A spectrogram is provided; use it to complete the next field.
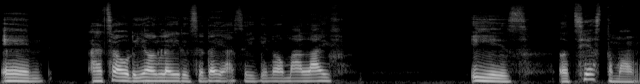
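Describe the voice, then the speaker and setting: Fairly even intonation at a fairly slow pace, broken by long, frequent pauses. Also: woman, very deep, low pitch for a woman. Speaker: devotional podcaster. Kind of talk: devotional talk. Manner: casual, laughing often.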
